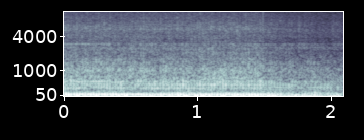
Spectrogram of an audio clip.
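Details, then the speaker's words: Light airplane piston engine just after a flooded start: a steady, even low drone at about 1,000 RPM with 60 PSI oil pressure, no misses or knocks. Fuel pressure reads near nothing. "Oh, there we go. All right, 60 PSI on the oil. Woo! 1,000 RPM."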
